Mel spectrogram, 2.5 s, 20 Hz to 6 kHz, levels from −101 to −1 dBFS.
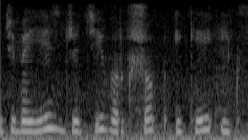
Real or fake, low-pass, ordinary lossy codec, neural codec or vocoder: real; 5.4 kHz; AAC, 24 kbps; none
